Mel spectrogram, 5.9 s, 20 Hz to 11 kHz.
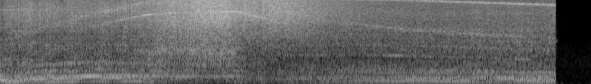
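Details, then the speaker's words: Turbo 6.0 (S484) Firebird on pump gas with meth, TH400 and 9-inch rear, on a pull: the rising note sags and stumbles on a misfire. Two burned plug wires were found. "yeah and I barely rolled into it there and it just stumbled on its face so I was like all right let's pull some stuff"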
